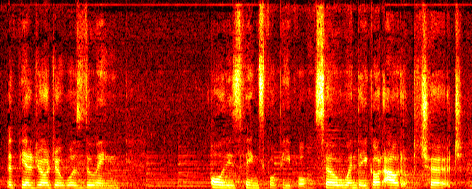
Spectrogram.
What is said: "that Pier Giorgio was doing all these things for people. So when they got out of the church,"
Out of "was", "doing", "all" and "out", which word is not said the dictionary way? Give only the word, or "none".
none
